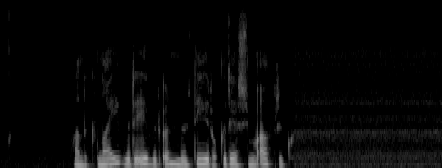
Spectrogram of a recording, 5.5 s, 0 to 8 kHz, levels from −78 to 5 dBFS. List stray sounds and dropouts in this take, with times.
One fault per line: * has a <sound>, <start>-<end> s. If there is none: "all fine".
all fine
